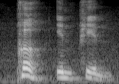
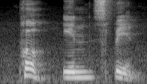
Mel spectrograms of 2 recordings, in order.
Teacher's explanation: In pin the P has aspiration X-ray. In spin the P is not strongly aspirated.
